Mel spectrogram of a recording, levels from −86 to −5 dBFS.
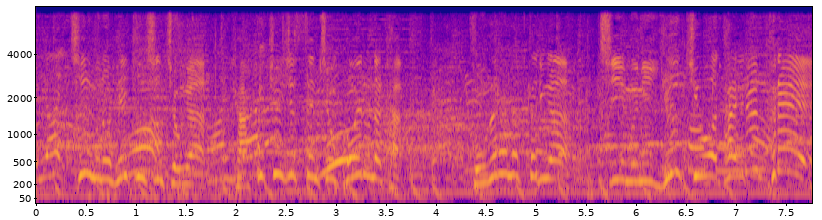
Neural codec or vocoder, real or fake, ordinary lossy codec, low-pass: none; real; none; 7.2 kHz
